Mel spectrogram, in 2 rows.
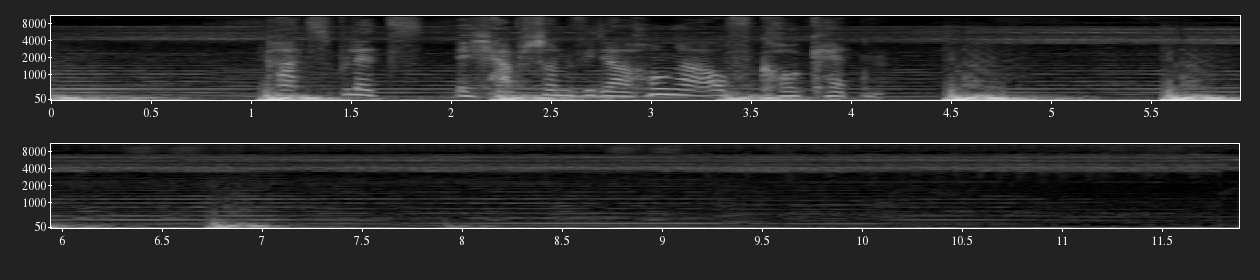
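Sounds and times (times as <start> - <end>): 
steady electrical hum: 0.0 - 7.3
faint high whine: 0.0 - 11.8
time machine deep booming throbs: 1.1 - 1.5, 4.4 - 7.2
speech: 1.2 - 4.3.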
